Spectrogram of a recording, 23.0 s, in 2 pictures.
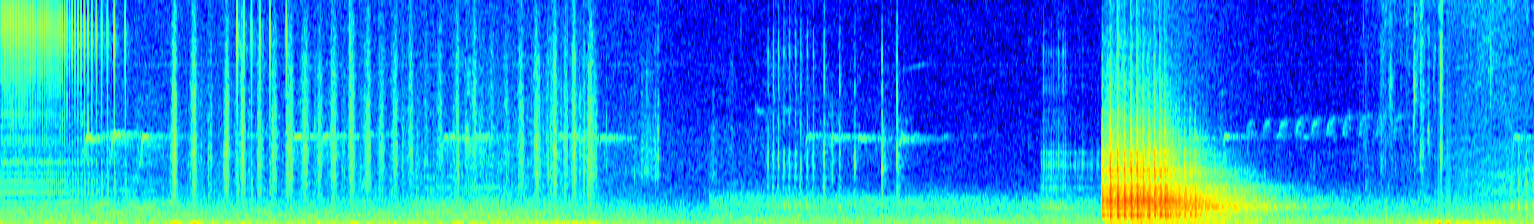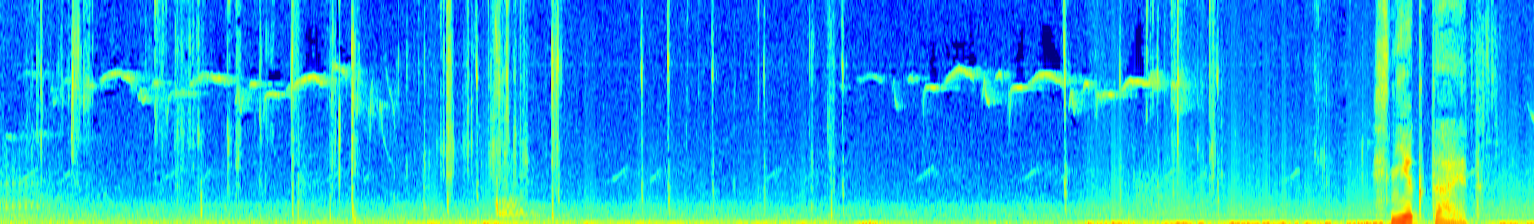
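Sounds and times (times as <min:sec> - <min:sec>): high thin warbling bird song: 0:00.0 - 0:04.8, 0:09.1 - 0:23.0
small clicks and crackles: 0:00.0 - 0:05.0, 0:05.7 - 0:06.8, 0:11.7 - 0:17.9.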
